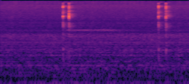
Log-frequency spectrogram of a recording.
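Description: Two quick pairs of sharp computer mouse clicks, one early and one later, faint and close against a low steady room hum.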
